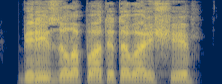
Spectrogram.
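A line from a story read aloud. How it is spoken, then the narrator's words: Stern commanding order. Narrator (Russian): строго и распорядительно приказал Локотников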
